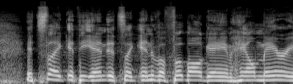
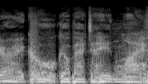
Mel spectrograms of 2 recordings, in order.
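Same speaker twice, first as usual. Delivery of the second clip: deadpan; 6 semitones lower than usual. Retold or imitated. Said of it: "everyone's just like".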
